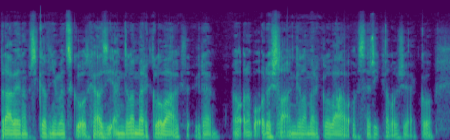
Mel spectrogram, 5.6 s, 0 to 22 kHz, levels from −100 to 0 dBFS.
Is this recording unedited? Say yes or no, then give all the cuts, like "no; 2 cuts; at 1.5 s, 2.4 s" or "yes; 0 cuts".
no; 1 cut; at 4.5 s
